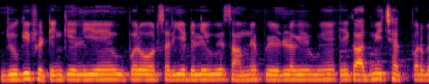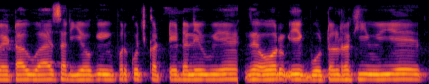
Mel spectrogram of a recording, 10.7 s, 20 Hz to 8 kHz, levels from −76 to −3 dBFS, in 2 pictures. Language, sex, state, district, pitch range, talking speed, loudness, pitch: Hindi, male, Maharashtra, Pune, 130-135 Hz, 200 wpm, -22 LUFS, 135 Hz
